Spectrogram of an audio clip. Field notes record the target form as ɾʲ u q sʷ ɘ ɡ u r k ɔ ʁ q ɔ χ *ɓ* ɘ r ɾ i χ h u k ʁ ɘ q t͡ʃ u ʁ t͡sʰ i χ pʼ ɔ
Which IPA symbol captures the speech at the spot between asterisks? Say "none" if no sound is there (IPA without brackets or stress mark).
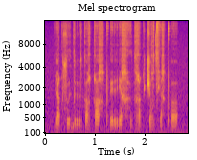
pʼ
